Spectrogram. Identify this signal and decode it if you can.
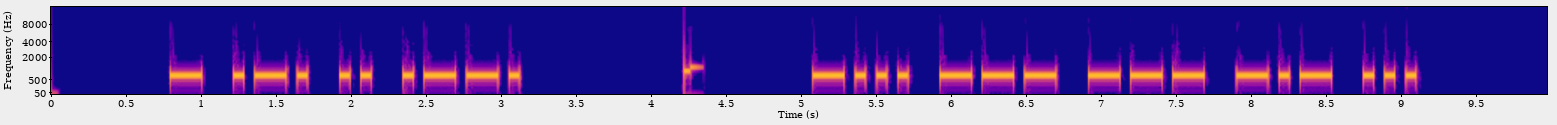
Morse code, heard as a keyed tone, about 17 wpm, 700 Hz. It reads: TRIP BOOKS
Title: Sentences from Top 1000 Words - Review Part 4 - New Word Drill - 17wpm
